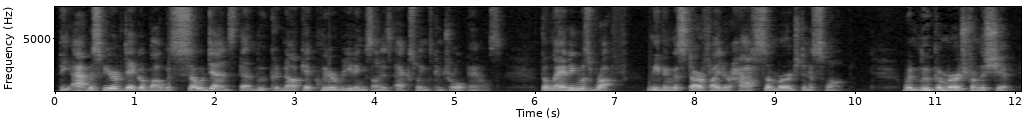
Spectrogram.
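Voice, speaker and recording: A man reading a story aloud as narrator, in an animated storytelling style. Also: mid-range voice, reverberant.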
